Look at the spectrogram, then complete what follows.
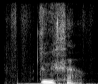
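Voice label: "ju3 shou3", Mandarin Chinese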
